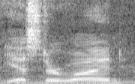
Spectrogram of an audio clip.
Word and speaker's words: Yesterwynde: I actually said it right. Yesterwynde.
